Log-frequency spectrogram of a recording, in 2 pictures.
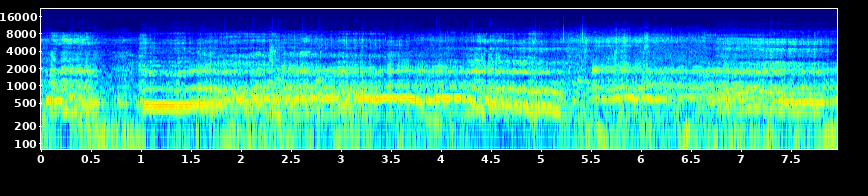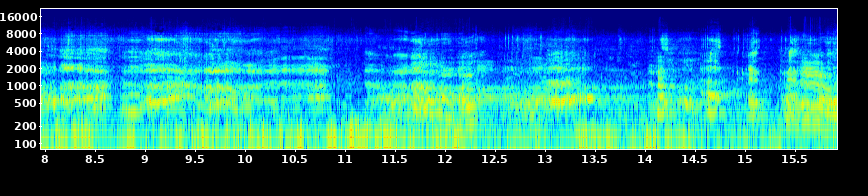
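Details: Playful California sea lions in the crystal clear waters of Monterey Bay, California, giving a loud chorus of overlapping drawn-out, bleating and honking calls from several animals, continuous throughout with water noise.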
